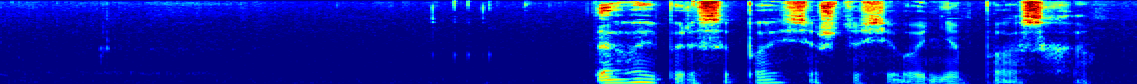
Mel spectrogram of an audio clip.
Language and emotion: Russian, sad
